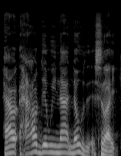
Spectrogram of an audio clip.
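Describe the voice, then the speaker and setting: A man co-hosting a podcast in relaxed, rambling casual chat, often saying "bruh" and "like". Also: a little high, measured pace. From United States. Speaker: podcast co-host.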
